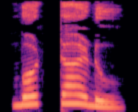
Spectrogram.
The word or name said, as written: ಬೊಟ್ಟಾಡು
